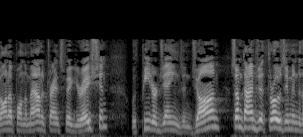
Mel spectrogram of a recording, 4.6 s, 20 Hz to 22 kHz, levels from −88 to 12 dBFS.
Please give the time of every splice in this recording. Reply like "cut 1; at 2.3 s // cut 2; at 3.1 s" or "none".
cut 1; at 3.4 s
